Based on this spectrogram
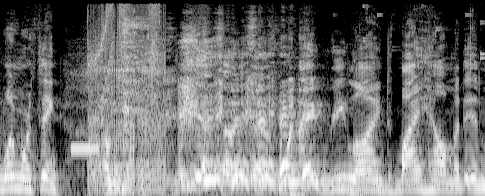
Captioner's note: screen scritches; laugh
